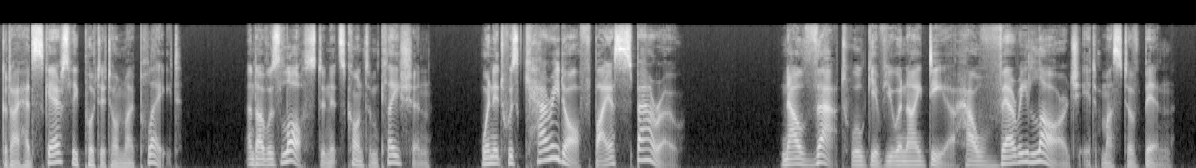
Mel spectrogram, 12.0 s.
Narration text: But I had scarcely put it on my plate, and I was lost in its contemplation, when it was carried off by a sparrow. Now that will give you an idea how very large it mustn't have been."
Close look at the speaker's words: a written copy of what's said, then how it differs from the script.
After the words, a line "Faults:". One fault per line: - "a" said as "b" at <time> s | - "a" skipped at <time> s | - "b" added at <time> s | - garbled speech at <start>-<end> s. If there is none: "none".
But I had scarcely put it on my plate, and I was lost in its contemplation, when it was carried off by a sparrow. Now that will give you an idea how very large it must have been."
Faults:
- "mustn't" said as "must" at 11.0 s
